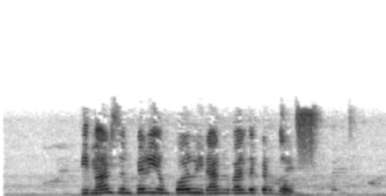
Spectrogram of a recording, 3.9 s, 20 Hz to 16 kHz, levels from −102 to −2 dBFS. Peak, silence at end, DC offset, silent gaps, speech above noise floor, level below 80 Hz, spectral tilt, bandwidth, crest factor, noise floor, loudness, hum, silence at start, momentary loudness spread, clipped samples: 0 dBFS; 0.7 s; under 0.1%; none; 40 dB; -64 dBFS; -2 dB/octave; 7.8 kHz; 18 dB; -58 dBFS; -17 LUFS; none; 0.8 s; 7 LU; under 0.1%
